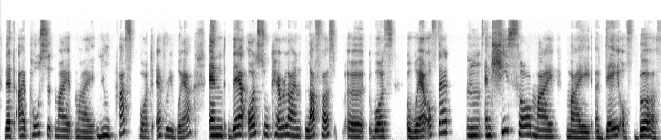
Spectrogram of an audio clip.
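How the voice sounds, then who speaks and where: A woman in her forties, a German native speaking English, hosting an interview podcast in an earnest way, often repeating words as she thinks. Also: mid-range voice. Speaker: podcast host. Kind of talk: casual interview.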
